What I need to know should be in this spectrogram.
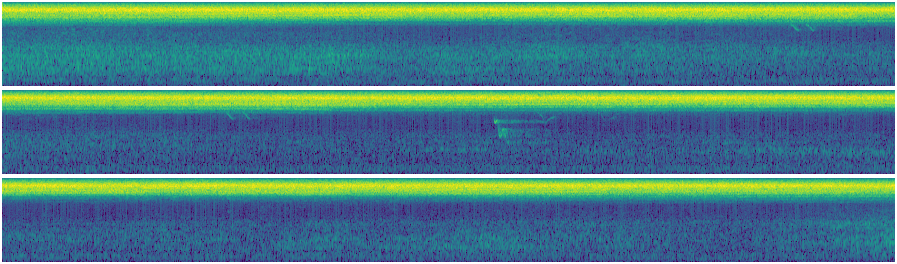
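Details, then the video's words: At Lake Kamo in Sado City, Niigata Prefecture, Japan, cicadas sustain a long, uniform high-pitched buzzing drone, with a few brief faint bird chirps around the middle and a soft low background rumble. "Lake Kamo in Sado City, Niigata Prefecture, Japan, where you can hear the voice of cicadas."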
